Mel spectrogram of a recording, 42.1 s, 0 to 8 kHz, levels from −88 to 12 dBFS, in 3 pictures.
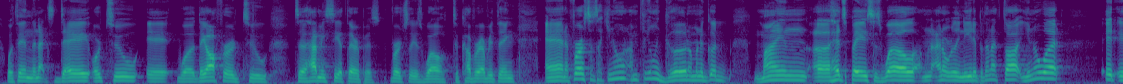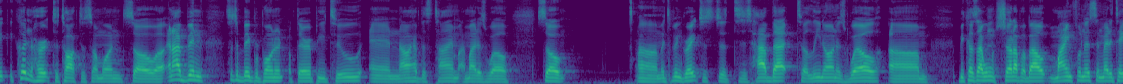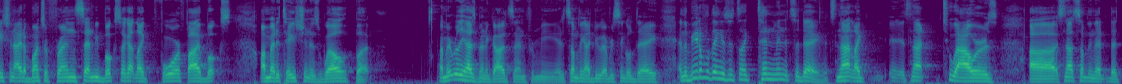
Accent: American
